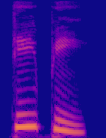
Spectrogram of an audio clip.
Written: ಟೋಪು

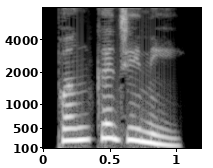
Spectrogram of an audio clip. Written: ಪಂಕಜಿನಿ

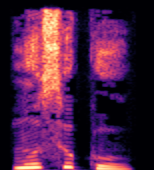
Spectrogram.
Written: ಮುಸುಗು

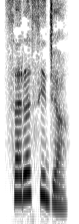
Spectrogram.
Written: ಸರಸಿಜ

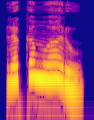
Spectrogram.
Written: ರಕಂವಾರು

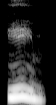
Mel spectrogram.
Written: ಏಂ

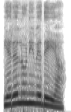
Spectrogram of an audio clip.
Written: ಎರಲುಣಿವೆದೆಯ

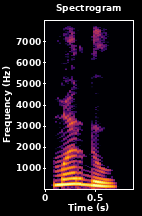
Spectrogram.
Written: ಮೂರುತಿ

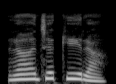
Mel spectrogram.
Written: ರಾಜಗೀರೆ

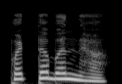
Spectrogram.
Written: ಪಟ್ಟಬಂಧ

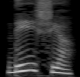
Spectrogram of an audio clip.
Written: ದೇಶೀಯ

